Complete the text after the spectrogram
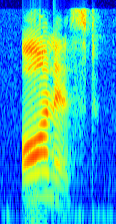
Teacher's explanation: When you say honest, we are not getting H pronunciation. We are getting O.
